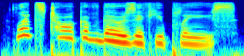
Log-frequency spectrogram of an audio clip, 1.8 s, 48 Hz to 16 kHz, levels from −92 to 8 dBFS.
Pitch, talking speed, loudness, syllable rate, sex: 245 Hz, 260 wpm, -16 LUFS, 6.3 syllables/s, female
